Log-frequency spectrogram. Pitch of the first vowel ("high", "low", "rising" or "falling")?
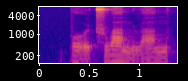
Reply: low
